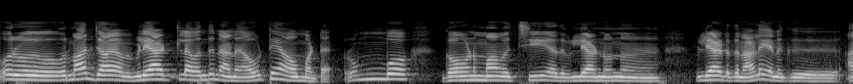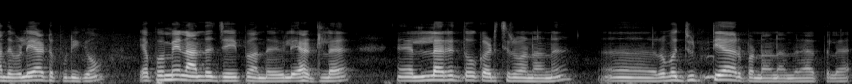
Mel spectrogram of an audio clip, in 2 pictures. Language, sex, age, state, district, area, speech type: Tamil, female, 45-60, Tamil Nadu, Tiruvannamalai, rural, spontaneous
